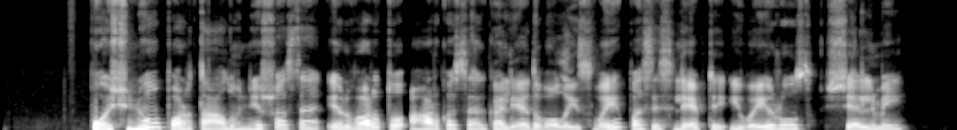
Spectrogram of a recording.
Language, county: Lithuanian, Klaipėda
